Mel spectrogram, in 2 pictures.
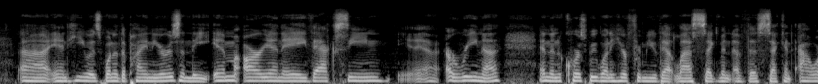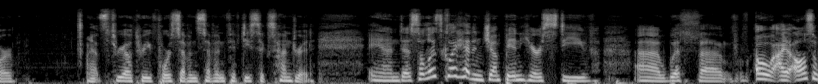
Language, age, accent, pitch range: English, 50-69, American, 155-185 Hz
